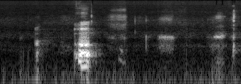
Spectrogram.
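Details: Hiccups in a three-month-old baby boy, possibly from drinking milk too fast: a brief sharp vocal catch with soft breathy sounds around it.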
